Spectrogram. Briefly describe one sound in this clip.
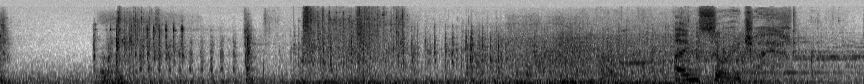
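A heavy wooden door creaks and swings open.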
